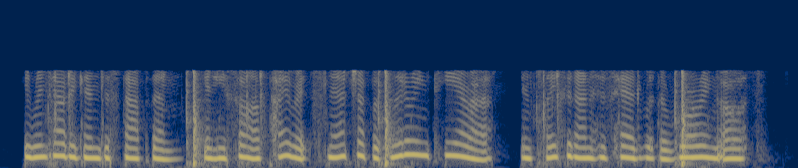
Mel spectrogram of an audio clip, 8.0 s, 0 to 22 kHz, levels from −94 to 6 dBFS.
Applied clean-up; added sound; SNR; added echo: none; Microwave oven; 13 dB; none.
